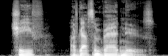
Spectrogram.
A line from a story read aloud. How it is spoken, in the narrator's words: I said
